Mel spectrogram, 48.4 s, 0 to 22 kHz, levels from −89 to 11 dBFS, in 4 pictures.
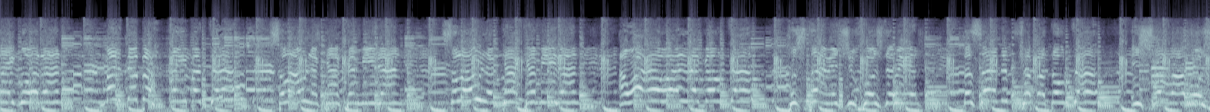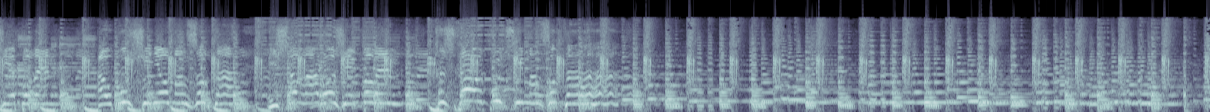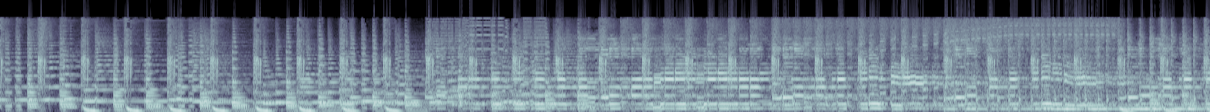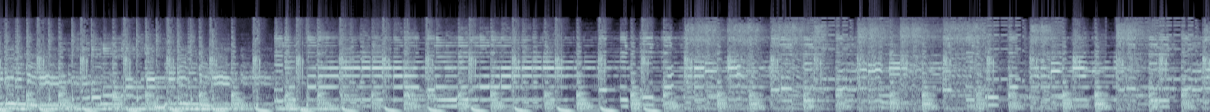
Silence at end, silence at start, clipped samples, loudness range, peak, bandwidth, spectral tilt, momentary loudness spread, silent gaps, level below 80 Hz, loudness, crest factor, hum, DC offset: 0 s; 0 s; 1%; 4 LU; 0 dBFS; 15.5 kHz; -3.5 dB/octave; 5 LU; none; -20 dBFS; -7 LUFS; 8 dB; none; under 0.1%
